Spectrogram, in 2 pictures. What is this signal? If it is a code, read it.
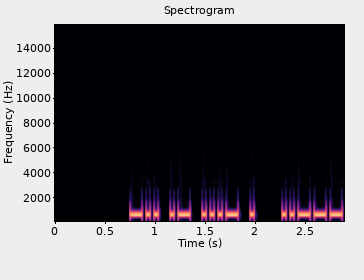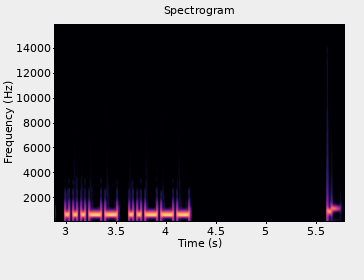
Morse code, heard as a keyed tone, about 30 wpm, 700 Hz. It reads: DAVE 232
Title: CWT Exchange 30wpm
